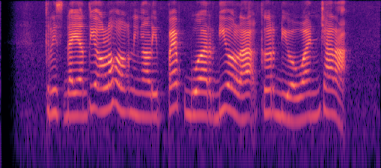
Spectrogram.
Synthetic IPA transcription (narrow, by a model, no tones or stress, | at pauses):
kɾɪsdajant̪iɔlɔɦɔk̚niŋalipɛp̚ɡuardiolakɨrdiowaɲt͡ʃaɾa̰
